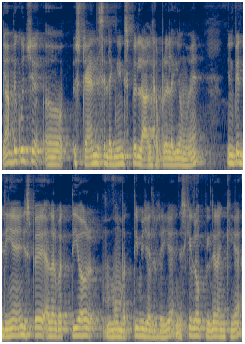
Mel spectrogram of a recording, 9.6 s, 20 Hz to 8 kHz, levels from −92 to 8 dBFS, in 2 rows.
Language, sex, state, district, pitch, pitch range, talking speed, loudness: Hindi, male, Chhattisgarh, Raigarh, 130 Hz, 120-140 Hz, 185 wpm, -14 LUFS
